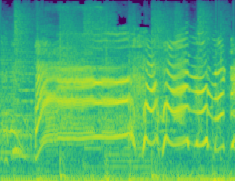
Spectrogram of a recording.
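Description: A person screaming in fright while dropping and swinging on a rope pendulum swing, crying out "uh! ah!". One long, high scream is held for about a second, then breaks into shorter wavering cries near the end, with background music underneath.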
